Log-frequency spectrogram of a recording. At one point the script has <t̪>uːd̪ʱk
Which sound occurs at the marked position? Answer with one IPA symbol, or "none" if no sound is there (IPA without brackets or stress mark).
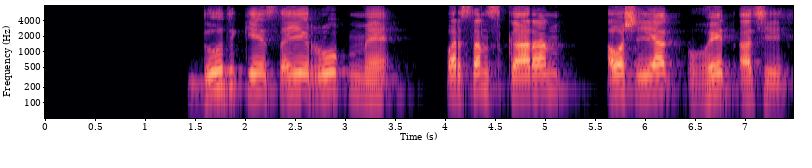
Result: d̪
